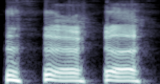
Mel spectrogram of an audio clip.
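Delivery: brief run of real laughter. Real, not acted. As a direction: chuckle to yourself. Laughs amid anger at losses.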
